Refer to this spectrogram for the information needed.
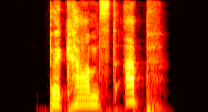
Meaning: second-person singular preterite of abbekommen
- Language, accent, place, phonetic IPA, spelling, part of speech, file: German, Germany, Berlin, [bəˌkaːmst ˈap], bekamst ab, verb, De-bekamst ab.ogg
